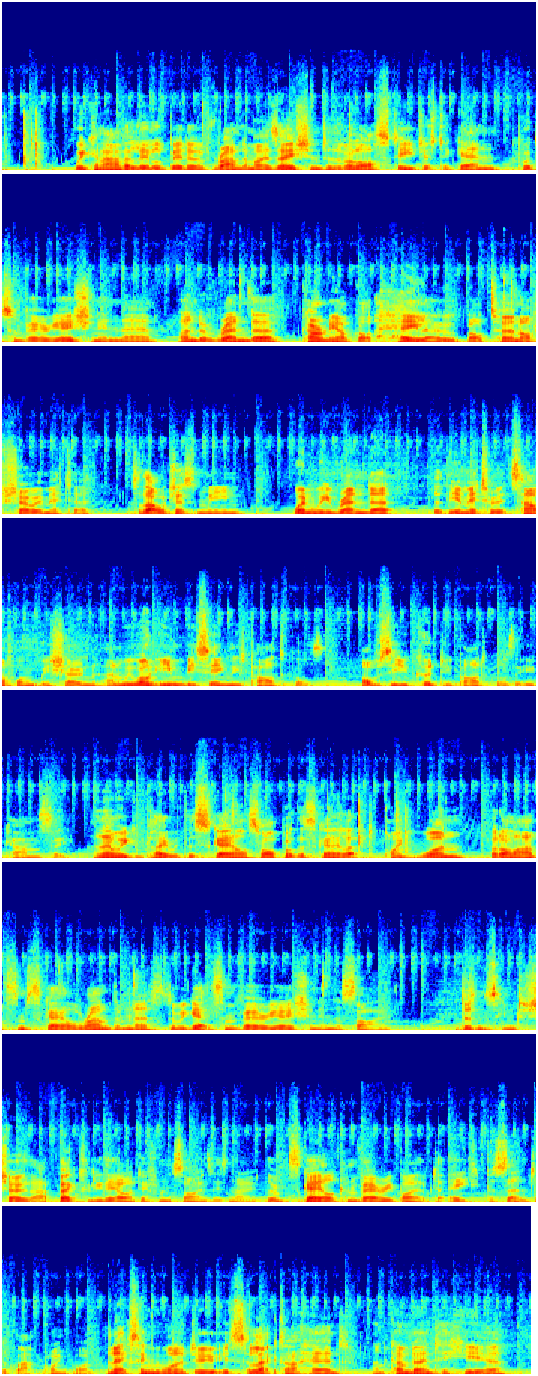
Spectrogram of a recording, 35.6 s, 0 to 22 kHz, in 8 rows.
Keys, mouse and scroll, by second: 0.2 KP_Enter, 1.7 click, 5.7-6.4 scroll down 1, 6.4 click, 8.6 click, 19.6 click, 20.5 KP_Decimal, 20.8 KP_1, 21.1 KP_Enter, 22.7 click, 25.7 middle click, 31.9 click.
